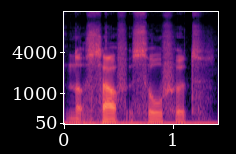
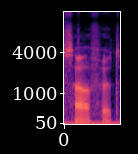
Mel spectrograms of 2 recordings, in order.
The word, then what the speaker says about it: Salford: taking on Tommy's Salford, apparently is how you pronounce it, not Salford, Salford. I was corrected by Matt the other day, he's from Manchester, so he knows better. Then it's Salford, not Salford, even though it's spelt Sal, but he Northerners. So yes, UCD and Steve taking on Tommy's Salford.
